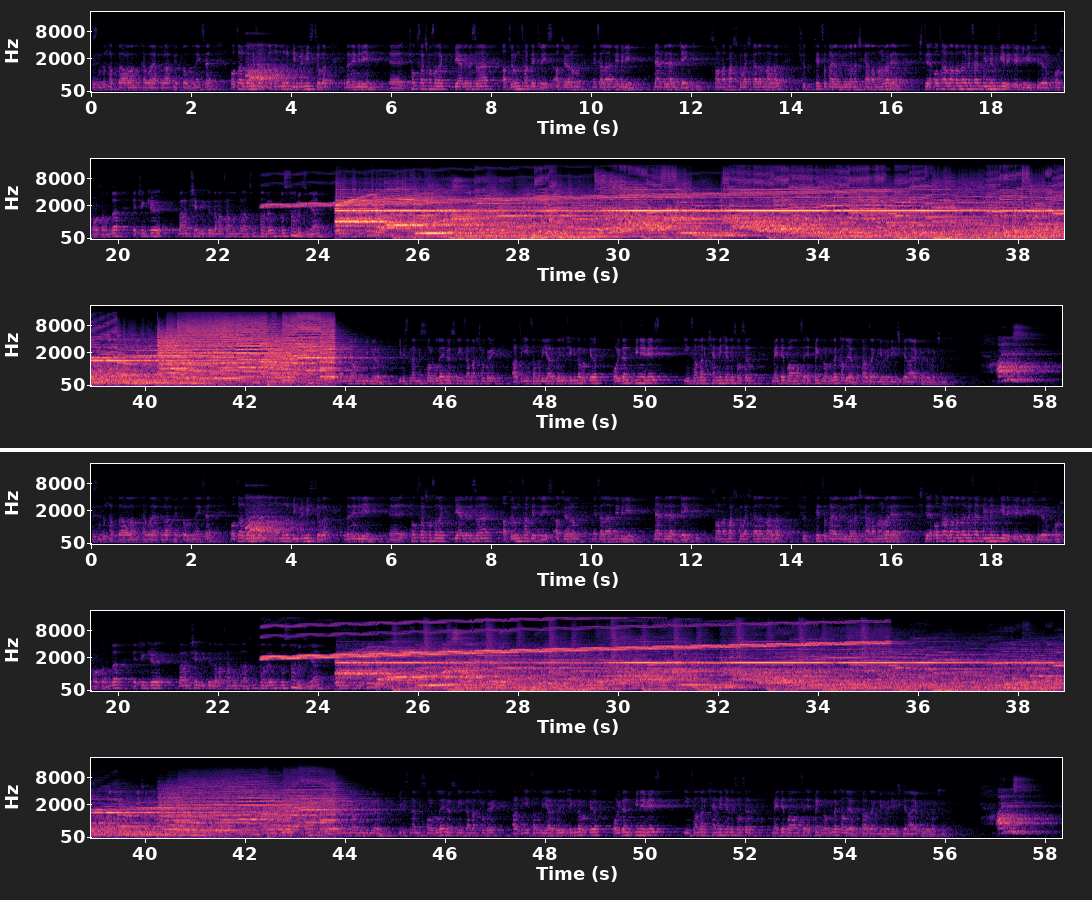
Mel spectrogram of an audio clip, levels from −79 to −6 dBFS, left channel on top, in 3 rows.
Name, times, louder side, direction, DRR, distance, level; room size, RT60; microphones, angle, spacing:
voice 1, 0.0-5.7 5.9-10.9 11.2-24.1 24.3-26.3 26.7-27.1 27.5-50.3 50.8-56.0, left 1 dB, 20° left, 1 dB, 1.0 m, -40 dB
voice 2, 3.1-3.4 26.4-27.6 56.7-57.5, equal, 10° right, -6 dB, 3.9 m, -32 dB
sound 1, 22.8-35.5, right 9 dB, 40° right, 0.3 m, -28 dB
sound 2, 24.3-43.8, left 7 dB, 75° left, 0.4 m, -20 dB
sound 3, 25.5-35.5, right 1 dB, 60° right, 2.7 m, -41 dB
24.0 x 16.0 x 2.3 m, 2.5 s
head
